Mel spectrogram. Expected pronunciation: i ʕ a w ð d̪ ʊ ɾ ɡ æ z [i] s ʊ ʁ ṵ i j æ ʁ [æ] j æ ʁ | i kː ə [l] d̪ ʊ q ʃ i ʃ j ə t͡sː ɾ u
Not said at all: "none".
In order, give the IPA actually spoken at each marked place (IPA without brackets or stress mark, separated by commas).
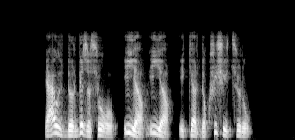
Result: æ, i, ɾ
